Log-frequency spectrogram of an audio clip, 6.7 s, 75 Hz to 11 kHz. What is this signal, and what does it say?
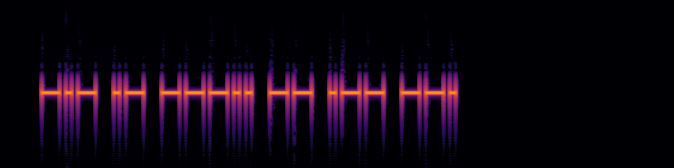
Morse code, heard as a keyed tone, about 20 wpm, 700 Hz. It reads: KA8MWG
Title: USA Call Signs - 6 Characters - Repeated 2x - 20wpm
